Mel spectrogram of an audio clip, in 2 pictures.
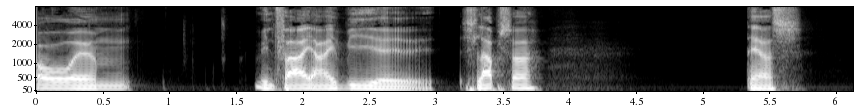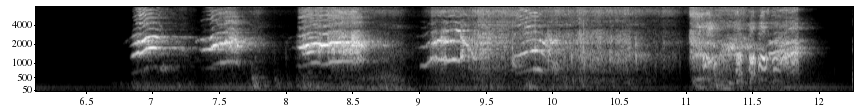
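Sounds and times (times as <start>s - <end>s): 
speech: 1.6s - 3.8s, 5.3s - 5.8s
people screaming in a sled crash on a steep snowy hill: 6.9s - 10.7s.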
